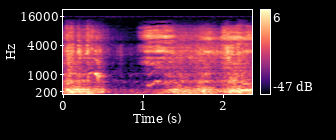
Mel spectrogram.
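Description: A heavy thump on the tour car's glass roof right at the start, as the goat's leg lands on it, followed about a second in by a steady hiss of rain on the car.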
